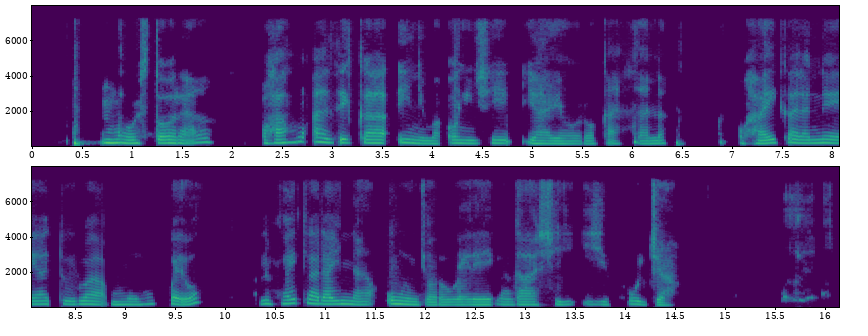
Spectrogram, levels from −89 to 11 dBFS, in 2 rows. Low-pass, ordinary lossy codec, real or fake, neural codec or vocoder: 7.2 kHz; MP3, 64 kbps; fake; codec, 16 kHz, 4 kbps, X-Codec, HuBERT features, trained on LibriSpeech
